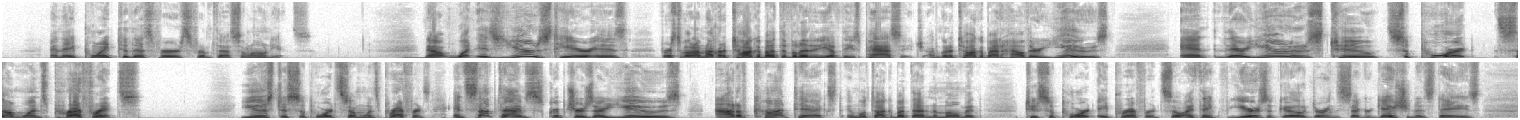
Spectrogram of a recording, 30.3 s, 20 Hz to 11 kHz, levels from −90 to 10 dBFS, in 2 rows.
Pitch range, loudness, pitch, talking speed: 155-215 Hz, -17 LUFS, 175 Hz, 150 wpm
